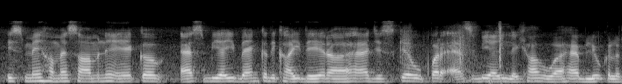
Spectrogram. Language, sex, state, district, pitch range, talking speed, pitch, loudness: Hindi, male, Uttar Pradesh, Lalitpur, 135-145 Hz, 185 wpm, 140 Hz, -15 LUFS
